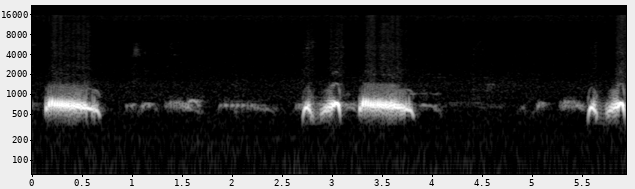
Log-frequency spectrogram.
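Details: Spotted dove used as a decoy, cooing thúc gù: a long, flat, buzzy coo, then quiet murmured notes, then a double hooked coo leading into another long coo, in a steady repeating cycle.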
